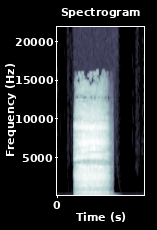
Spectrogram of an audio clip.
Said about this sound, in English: Oh, I'm sorry. No. I keep yawning, dude.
